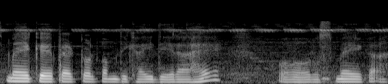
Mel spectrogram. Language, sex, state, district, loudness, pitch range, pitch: Hindi, male, Bihar, Patna, -20 LUFS, 120-135 Hz, 125 Hz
